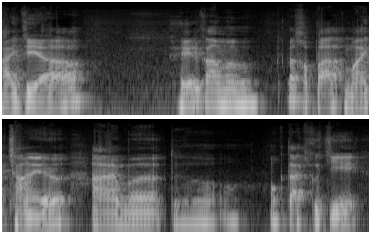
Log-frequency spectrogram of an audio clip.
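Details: Adult male medical doctor in Japan who stutters; stuttering (childhood-onset fluency disorder) is a developmental disorder of speech fluency.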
